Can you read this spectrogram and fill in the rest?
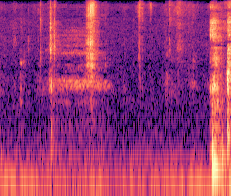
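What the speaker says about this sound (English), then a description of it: "I'm going to cut this, just trim it up just a bit." Scissors trim a piece of material in a few faint, quick snips, ending in one louder, closer cut.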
